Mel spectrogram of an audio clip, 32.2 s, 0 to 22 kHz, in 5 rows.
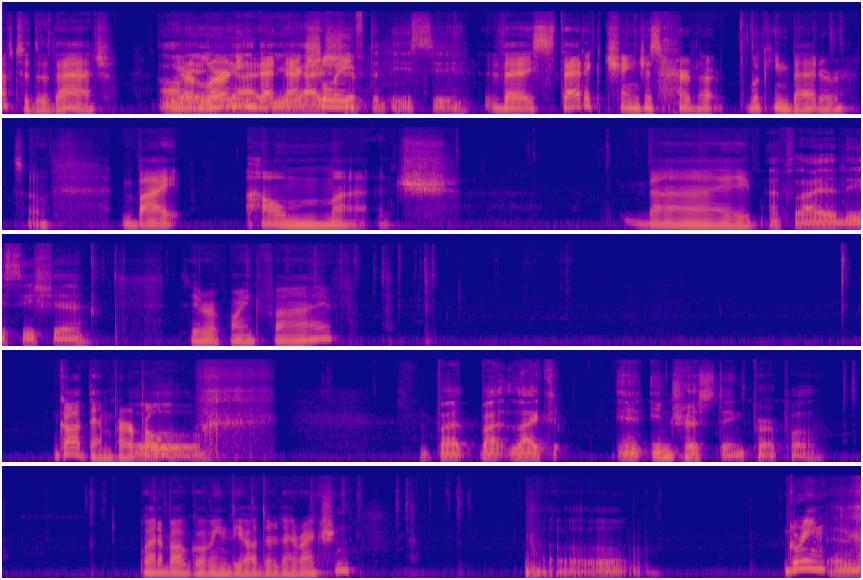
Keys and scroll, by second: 3.5 alt+shift+Down, 5.8 super+v, 6.8 super+Tab, 11.6 super+Tab, 15.4 super+c, 15.8 super+v, 28.2 super+c, 28.9 super+v.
